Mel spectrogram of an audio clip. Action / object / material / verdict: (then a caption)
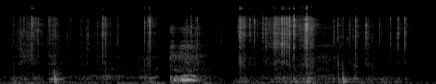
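scrape / small sugar-shelled chocolate candies on a plate / sugar shell / none. Fingertips slide and push a pile of small, hard, sugar-shelled M&M's candy-coated chocolates around a grey plate to sort them by colour. The candies make bright, dry clicks and skittering rattles as they tumble against each other and scrape across the plate, in uneven bursts with short quiet gaps.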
